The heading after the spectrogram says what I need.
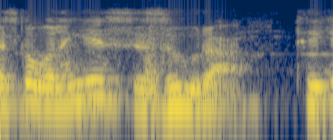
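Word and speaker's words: caesura: तो देखो सिजूरा, इसको सिजूरा ही बोलेंगे, इसका प्रोनाउंसिएशन थोड़ा अलग है, लिखने में अलग आता है सिजूरा।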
